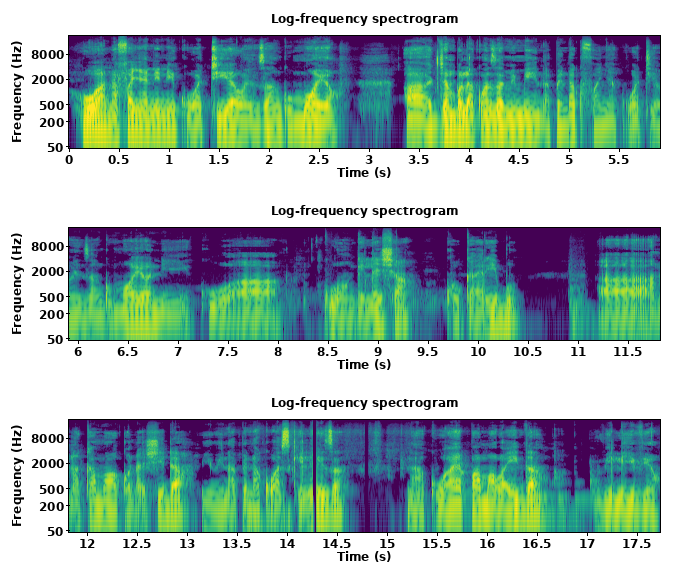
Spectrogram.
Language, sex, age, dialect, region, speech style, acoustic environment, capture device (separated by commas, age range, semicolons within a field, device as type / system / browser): Swahili, male, 25-34, Kenya - Nairobi Sheng-influenced, Kenya, relaxed; focused, nature, desktop / Linux / Chrome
